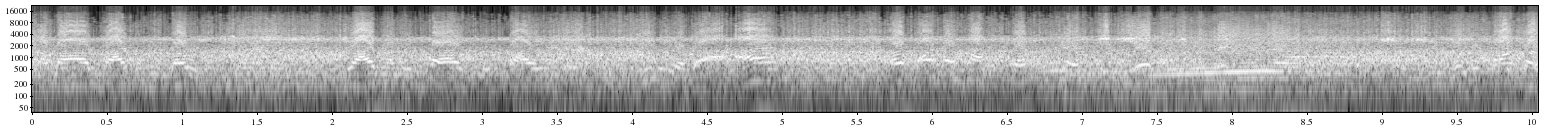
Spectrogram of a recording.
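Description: A motor vehicle running close by, a loud steady engine noise, with indistinct voices over it.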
